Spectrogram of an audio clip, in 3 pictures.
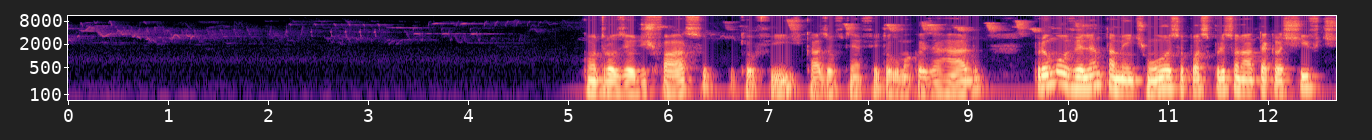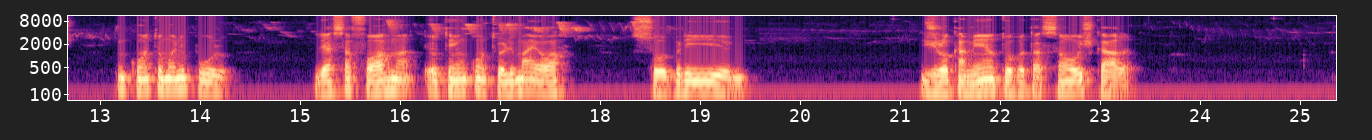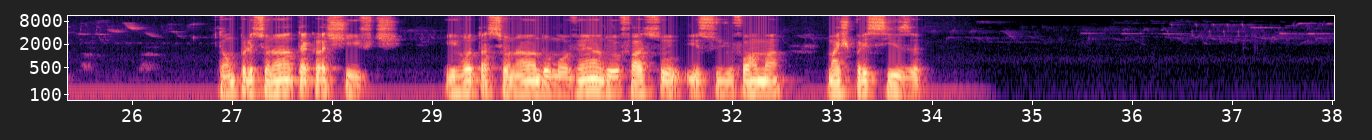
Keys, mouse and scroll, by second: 1.4-3.0 right drag, 2.7-4.0 drag, 5.0 ctrl+z, 15.0-16.4 right drag, 16.2-18.0 drag, 18.0-19.4 right drag, 19.0-20.2 drag, 22.5-24.2 right drag, 23.5 click, 24.2-25.4 drag, 25.4-26.8 right drag, 26.7 click, 27.1 click, 28.3 ctrl+z, 29.4 click, 35.0-36.5 drag, 37.6 right click.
